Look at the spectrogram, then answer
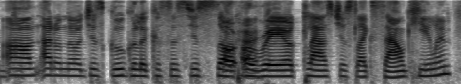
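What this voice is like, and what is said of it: Non-native English accent. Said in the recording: “I'm sorry for my accent. ... No, I love the accent.”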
